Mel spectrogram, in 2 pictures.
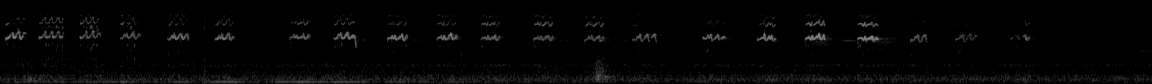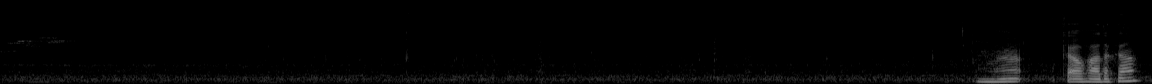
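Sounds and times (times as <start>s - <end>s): chicks chirping: 0.0s - 10.4s.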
